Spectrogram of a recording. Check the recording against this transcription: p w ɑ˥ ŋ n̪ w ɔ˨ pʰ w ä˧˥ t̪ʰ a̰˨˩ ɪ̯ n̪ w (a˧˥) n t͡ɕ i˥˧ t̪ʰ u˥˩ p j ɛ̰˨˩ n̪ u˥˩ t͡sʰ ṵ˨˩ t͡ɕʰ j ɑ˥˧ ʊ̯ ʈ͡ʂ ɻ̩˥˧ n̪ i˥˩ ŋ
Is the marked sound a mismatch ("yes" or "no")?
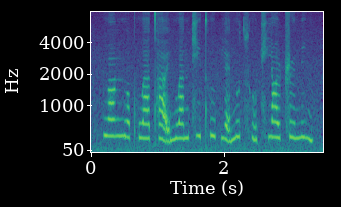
no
